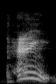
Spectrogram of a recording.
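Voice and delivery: high "Paint", the clipped start of PAY-niss; playful high-pitched "Paint"; comic pronunciation. Shown as a demonstration. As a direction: pop out "Paint" high with a long AY. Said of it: "You gotta say it with a little".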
